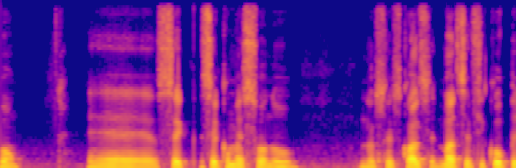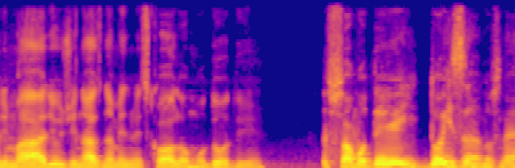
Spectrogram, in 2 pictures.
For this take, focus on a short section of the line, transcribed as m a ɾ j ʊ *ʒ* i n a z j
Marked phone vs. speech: correct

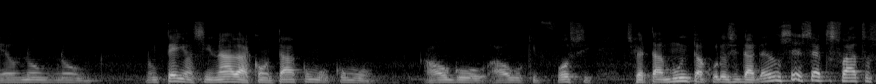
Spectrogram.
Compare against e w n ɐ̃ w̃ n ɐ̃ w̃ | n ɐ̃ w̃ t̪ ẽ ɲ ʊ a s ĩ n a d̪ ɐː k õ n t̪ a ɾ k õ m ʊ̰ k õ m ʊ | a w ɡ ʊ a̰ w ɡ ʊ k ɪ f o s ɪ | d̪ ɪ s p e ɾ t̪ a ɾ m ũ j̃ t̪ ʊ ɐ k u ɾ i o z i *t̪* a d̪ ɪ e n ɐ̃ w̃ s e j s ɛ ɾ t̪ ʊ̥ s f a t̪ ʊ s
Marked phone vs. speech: incorrect: d̪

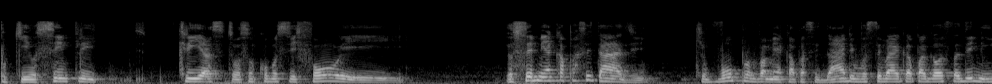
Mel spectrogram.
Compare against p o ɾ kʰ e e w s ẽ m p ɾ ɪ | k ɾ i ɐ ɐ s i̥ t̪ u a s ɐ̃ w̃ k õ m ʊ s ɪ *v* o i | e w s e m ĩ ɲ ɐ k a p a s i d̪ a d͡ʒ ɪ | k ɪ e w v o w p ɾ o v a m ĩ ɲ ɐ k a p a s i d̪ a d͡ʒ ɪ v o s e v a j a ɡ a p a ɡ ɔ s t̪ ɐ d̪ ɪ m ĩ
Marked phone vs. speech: incorrect: f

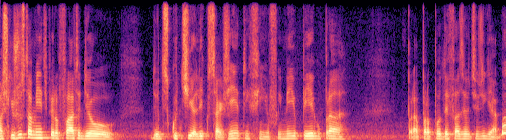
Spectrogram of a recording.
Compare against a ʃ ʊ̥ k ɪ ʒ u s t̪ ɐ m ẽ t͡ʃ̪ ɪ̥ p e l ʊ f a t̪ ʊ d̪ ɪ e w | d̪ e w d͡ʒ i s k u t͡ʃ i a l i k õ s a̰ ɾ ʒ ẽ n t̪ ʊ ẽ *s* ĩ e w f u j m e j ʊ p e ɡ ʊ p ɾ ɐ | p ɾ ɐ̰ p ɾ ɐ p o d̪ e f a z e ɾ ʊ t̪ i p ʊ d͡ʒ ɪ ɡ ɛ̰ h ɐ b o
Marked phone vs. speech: incorrect: f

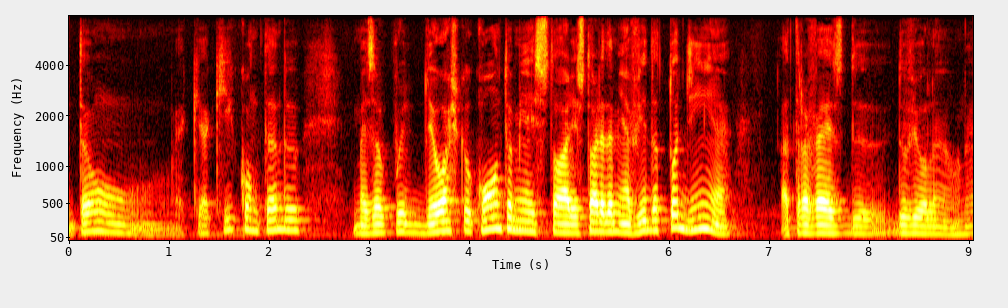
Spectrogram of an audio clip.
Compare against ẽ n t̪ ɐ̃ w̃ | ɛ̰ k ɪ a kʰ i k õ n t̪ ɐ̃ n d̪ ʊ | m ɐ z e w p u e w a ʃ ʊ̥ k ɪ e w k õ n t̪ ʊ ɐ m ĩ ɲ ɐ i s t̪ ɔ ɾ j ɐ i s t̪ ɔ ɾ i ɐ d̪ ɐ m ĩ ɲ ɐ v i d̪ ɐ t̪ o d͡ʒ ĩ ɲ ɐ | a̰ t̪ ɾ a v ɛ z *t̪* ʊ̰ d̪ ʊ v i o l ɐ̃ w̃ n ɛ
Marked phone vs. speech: incorrect: d̪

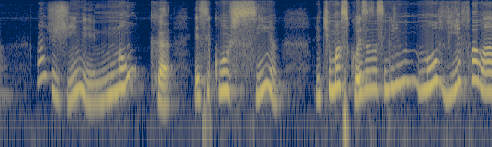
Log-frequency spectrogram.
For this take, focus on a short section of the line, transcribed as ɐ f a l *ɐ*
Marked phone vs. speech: incorrect: a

